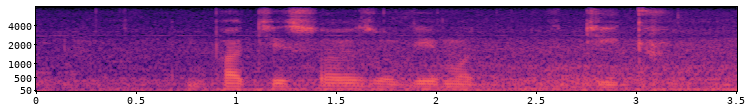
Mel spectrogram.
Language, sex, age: Xhosa, male, 38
